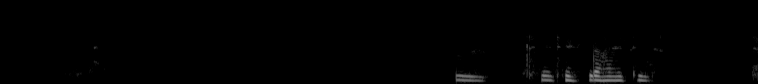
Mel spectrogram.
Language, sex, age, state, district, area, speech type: Santali, female, 18-30, West Bengal, Paschim Bardhaman, rural, conversation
